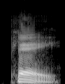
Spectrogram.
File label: "PAYE", American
